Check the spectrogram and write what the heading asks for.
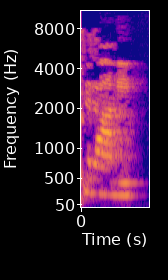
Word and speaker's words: veterani: Felice giorno dei veterinai. – Va bene. – Veterani. Oh, I'm going to be fired here too again. Veterinaria, something else. Felice giorno dei veterani. Let's say it right.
